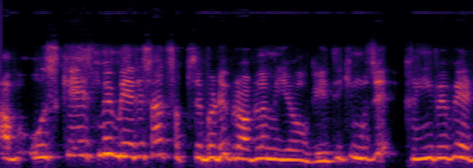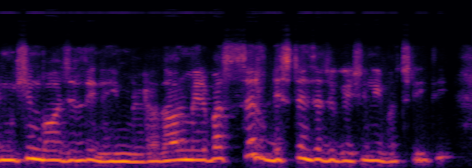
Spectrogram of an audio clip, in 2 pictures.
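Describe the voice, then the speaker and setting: A man's extremely high-pitched voice with a dark, mellow tone, lively intonation, and hardly any pauses. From Delhi, India. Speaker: law student speaker. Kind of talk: public talk.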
